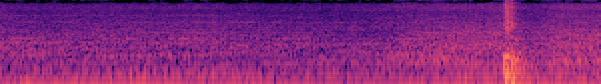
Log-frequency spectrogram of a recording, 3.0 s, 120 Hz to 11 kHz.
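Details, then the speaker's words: Ford Ranger 2.5L four-cylinder just after fuel injector replacement, fuel primed four times before start: steady, even low hum with no misses or knocks and one brief click; idling smoothly. "All right, I've primed it 3 times. Let's prime it one more time and then start. Okay, running well. So far, so good."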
